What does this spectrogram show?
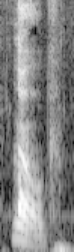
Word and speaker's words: Loab: characters that said uh L OAB b l lobe she decided to pronounce it lobe okay that's what this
